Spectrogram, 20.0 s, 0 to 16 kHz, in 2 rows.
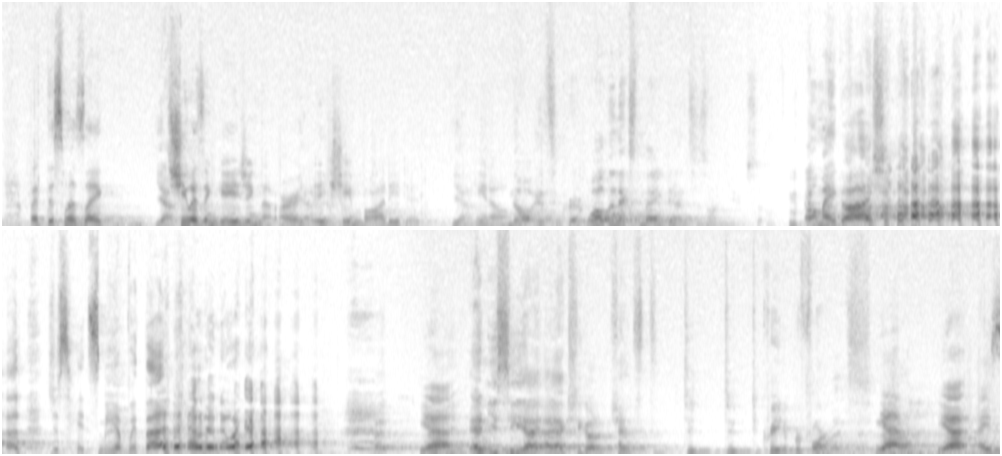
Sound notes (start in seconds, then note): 8.4 laugh; 13.2 laughs; 19.0 attendees laughing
